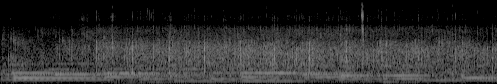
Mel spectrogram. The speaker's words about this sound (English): If you don't understand, that clap was two things. It was saying to those who lifted your hands, welcome. Welcome.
